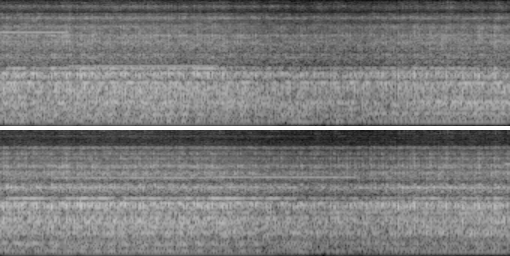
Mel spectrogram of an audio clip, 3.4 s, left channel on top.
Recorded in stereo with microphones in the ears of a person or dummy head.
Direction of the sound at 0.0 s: 20° right (ahead or behind).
